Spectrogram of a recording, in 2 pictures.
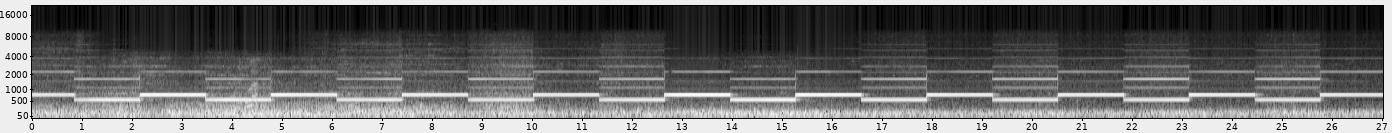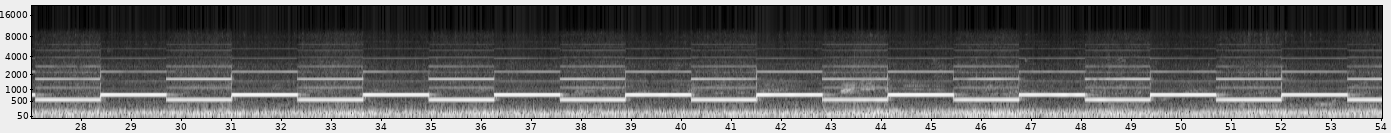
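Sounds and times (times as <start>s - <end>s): low rumble: 0.0s - 28.0s, 39.0s - 49.2s
level crossing alarm two-tone: 0.0s - 54.0s.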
